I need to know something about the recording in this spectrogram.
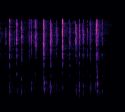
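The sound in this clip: Someone types a name on a computer keyboard: many quick, irregular key clicks, faint and alone, stopping shortly before the end.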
